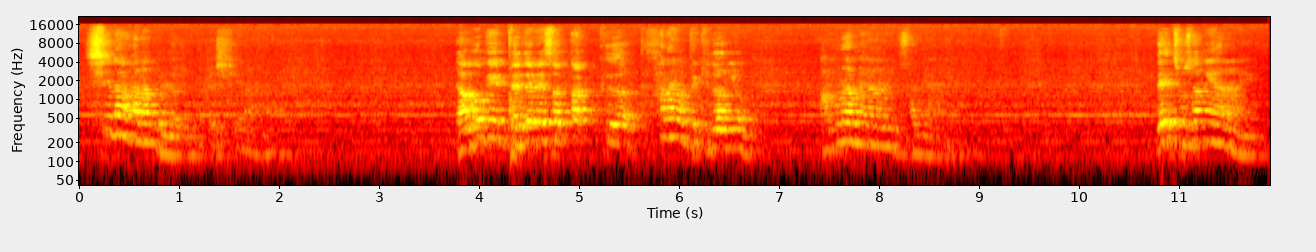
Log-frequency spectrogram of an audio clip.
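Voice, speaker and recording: A man's voice: high voice, a little hiss or hum. A man preaching a sermon as pastor, asking his congregation rhetorical questions. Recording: very echoey hall, voice from a distance.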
